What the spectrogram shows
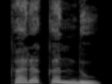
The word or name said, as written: ಗೀರುಗಂಧ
